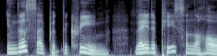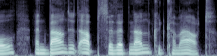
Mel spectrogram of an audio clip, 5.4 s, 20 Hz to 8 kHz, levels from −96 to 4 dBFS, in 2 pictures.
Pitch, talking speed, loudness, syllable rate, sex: 140 Hz, 245 wpm, -18 LUFS, 4.9 syllables/s, male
